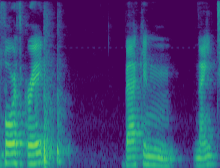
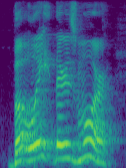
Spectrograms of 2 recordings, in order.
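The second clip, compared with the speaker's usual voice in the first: infomercial announcer; 8 semitones higher, 6 dB louder, slower than usual. Pretend. Infomercial catchphrase to students.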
